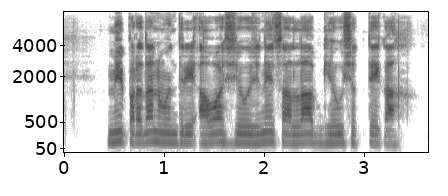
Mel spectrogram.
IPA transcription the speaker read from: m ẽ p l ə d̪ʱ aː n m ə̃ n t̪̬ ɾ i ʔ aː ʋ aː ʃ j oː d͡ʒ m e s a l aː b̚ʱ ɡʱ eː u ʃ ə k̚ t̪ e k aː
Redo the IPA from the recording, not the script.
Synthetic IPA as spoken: m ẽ p ɾ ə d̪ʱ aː n m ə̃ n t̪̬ ɾ i ʔ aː ʋ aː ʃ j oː d͡ʒ n e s a l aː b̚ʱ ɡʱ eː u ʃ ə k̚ t̪ e k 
